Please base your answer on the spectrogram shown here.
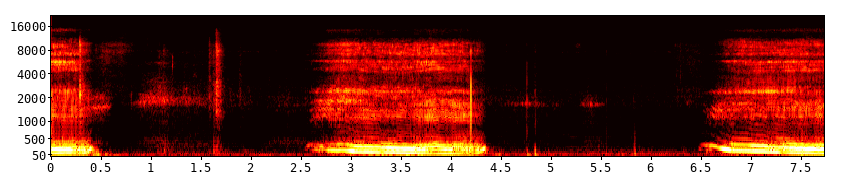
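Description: Loud, rough snores on each breath in, about 16 a minute, with quiet pauses between; snoring.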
